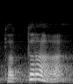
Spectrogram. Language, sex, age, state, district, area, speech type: Sanskrit, male, 45-60, Karnataka, Dakshina Kannada, rural, spontaneous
